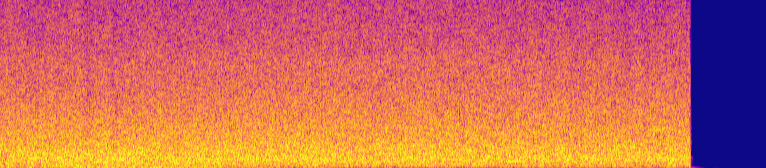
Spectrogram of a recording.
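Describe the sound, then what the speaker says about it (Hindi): A flood's water surges in a loud, steady roar of rushing waves, a dense broadband wash that holds unbroken for about five seconds before cutting off abruptly. "लहरों का शोर इस कदर भयानक था कि कोई उन्हें पार करने की हिम्मत नहीं जुटा सका"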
